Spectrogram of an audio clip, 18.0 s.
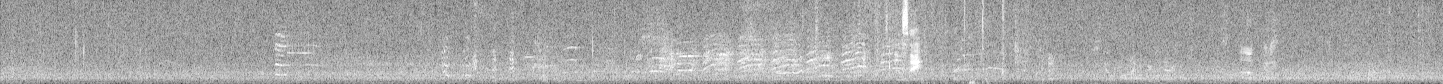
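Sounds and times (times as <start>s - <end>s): birds chirping: 5.5s - 13.9s.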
